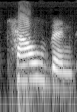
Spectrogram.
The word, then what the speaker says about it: Cowvin: It's spelled C-O-W-V-I-N, like as in cows.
